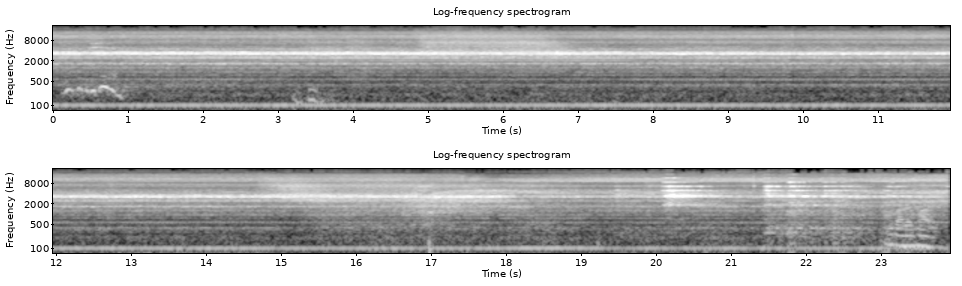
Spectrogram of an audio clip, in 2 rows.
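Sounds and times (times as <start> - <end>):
machinery hum and hiss: 0.0 - 23.9.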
